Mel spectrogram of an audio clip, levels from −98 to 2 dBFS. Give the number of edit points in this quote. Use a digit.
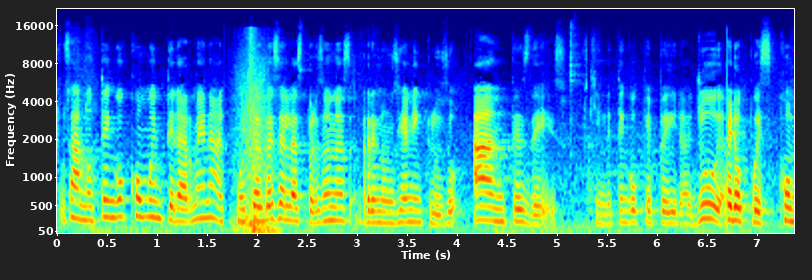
3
